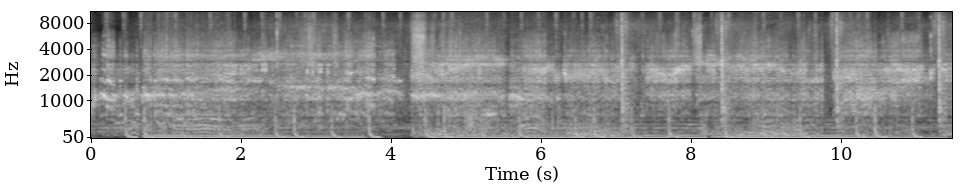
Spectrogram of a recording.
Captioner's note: guttural sounds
